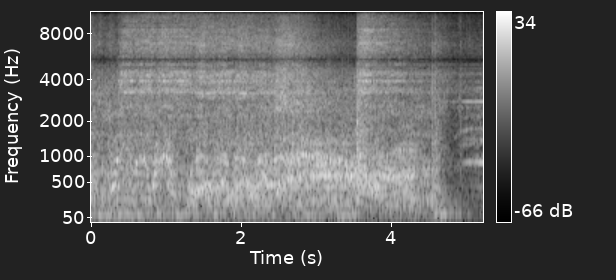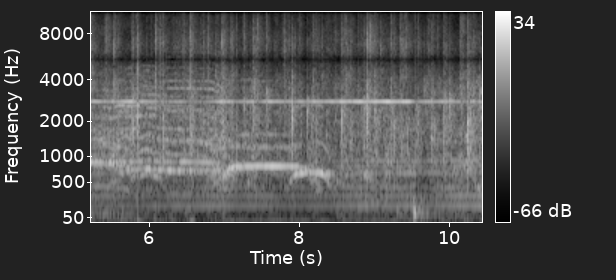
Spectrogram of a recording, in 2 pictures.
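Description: Death metal band playing live, with distorted electric guitars, bass and drum kit, the song stopping abruptly about five seconds in. After the stop, a steady amplifier hum and a few ringing, wavering guitar tones carry on at a much lower level.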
